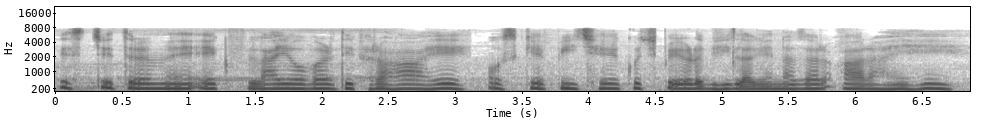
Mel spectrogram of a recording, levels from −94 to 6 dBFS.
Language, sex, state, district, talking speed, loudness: Hindi, female, Chhattisgarh, Bilaspur, 155 wpm, -28 LUFS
